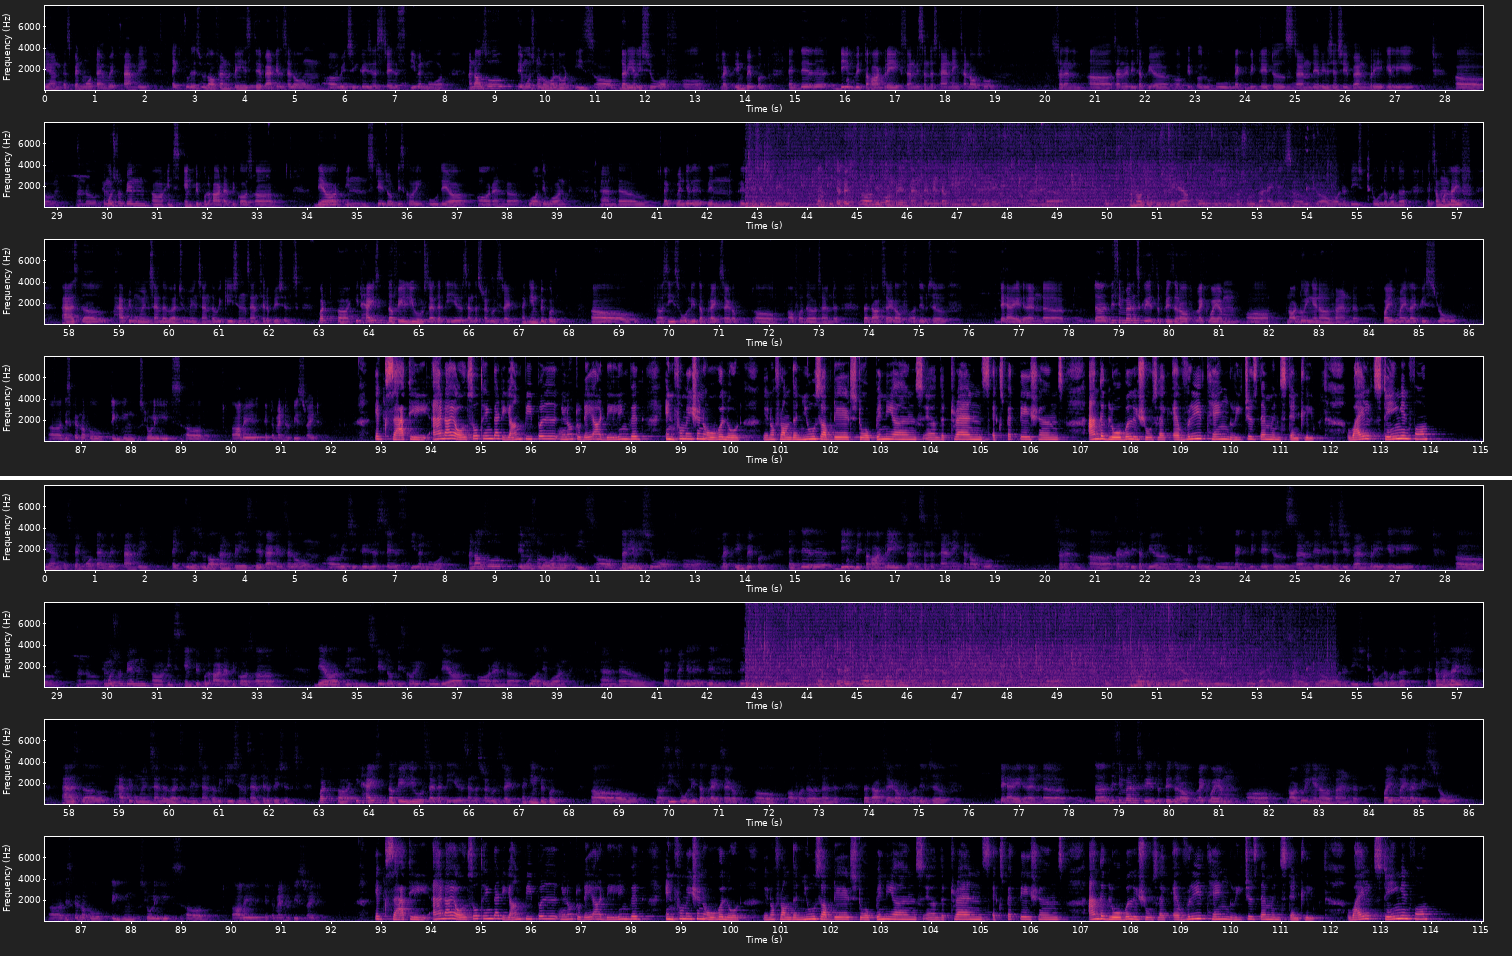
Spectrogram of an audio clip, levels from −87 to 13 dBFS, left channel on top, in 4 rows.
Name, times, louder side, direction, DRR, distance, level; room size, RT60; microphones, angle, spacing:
voice 1, 0.0-2.1 2.5-7.9 8.5-9.2 9.5-18.9 20.2-27.4 27.8-27.9 28.2-29.1 29.4-33.3 33.8-33.9 34.1-39.2 39.9-40.8 41.1-43.7 44.2-47.9 48.4-49.2 50.4-67.8 68.4-69.4 69.7-71.4 71.7-75.8 76.5-82.0 82.4-85.7 86.4-89.5 90.0-91.7 93.0-93.3, left 2 dB, 80° left, 2.1 m, -44 dB
sound 1, 42.8-54.6, right 2 dB, 20° right, 1.6 m, -46 dB
voice 2, 92.6-111.7 111.9-113.9, left 3 dB, 40° left, 0.6 m, -27 dB
28.5 x 9.8 x 4.5 m
head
